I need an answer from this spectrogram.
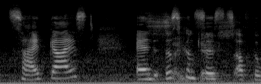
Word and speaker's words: Zeitgeist: In German we pronounce it Zeitgeist, and this consists of the word Zeit, which means time, and Geist, which means spirit.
